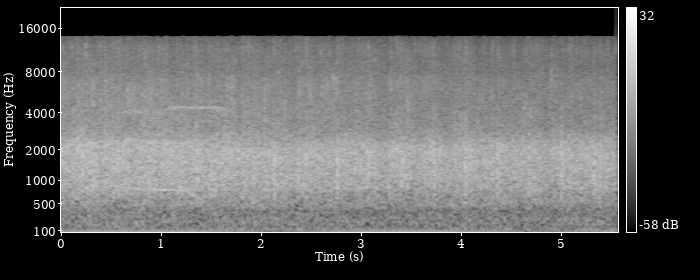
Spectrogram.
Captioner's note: applause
